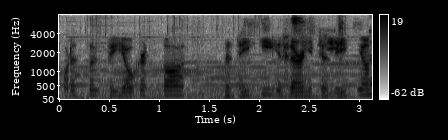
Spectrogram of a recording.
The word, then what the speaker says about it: tzatziki: I'm sure I'm saying it wrong too. No, you said it perfectly.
